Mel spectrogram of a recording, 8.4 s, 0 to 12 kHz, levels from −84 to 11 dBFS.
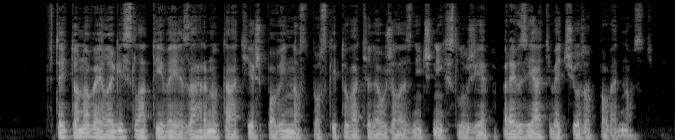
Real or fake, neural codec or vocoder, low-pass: real; none; 10.8 kHz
